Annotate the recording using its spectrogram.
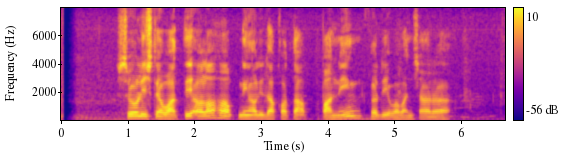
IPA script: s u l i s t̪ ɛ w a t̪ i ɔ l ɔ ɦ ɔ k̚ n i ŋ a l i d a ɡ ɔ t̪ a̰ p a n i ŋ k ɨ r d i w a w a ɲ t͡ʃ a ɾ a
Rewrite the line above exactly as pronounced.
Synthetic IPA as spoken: s u l i s t̪ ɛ w a t̪ i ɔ l ɔ ɦ ɔ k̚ n i ŋ a l i d a k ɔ t̪ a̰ p a n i ŋ k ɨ r d i w a w a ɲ t͡ʃ a ɾ a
